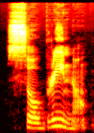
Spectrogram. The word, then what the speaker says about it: sobrino: that word is sobrino sobrino so remember that you're actually pronouncing the vowels just like that so it's sobri no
